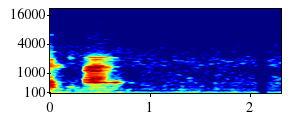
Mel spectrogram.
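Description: A brief vocal sound from a person's voice, a short single syllable about half a second in. After it comes a faint steady low hum.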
